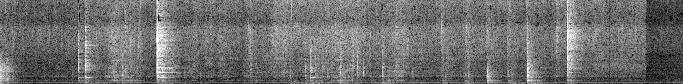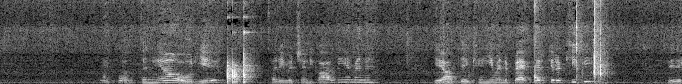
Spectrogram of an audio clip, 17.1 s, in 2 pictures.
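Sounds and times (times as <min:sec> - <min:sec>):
masala sizzling in oil: 0:00.0 - 0:17.0
spoon stirring in pot: 0:00.9 - 0:07.4.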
